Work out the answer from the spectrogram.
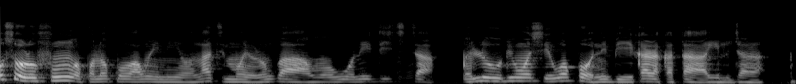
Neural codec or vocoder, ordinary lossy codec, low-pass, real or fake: none; none; 7.2 kHz; real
